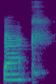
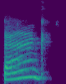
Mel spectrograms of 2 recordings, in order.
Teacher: German speakers will then say in their English L2 something like back instead of bag, because they have this rule from German that a g sound can never stand at the end of a word.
